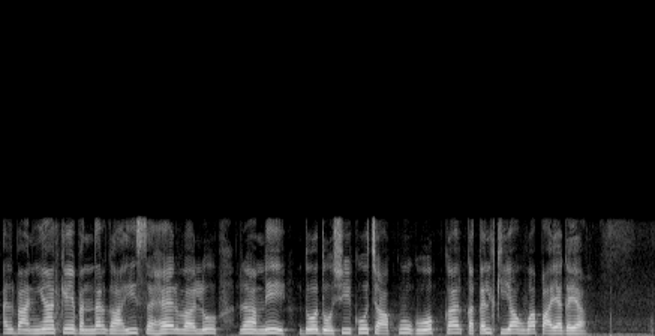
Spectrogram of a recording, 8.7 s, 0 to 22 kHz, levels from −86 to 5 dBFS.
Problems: none marked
